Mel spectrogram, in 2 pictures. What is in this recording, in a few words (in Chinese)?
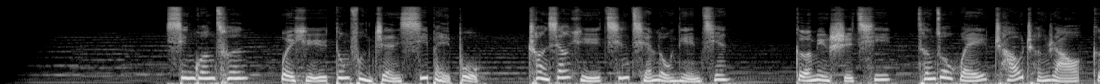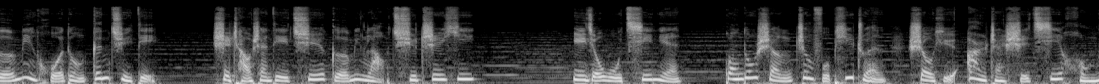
女 专题配音 大气稳重; 新光村; 大气知性; 大气浑厚; 女21-专题配音《新光村》-大气稳重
